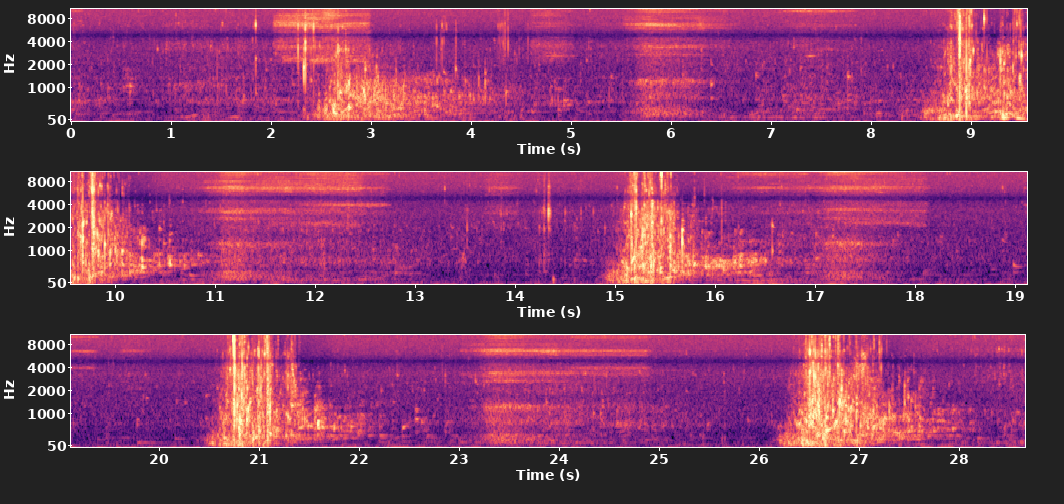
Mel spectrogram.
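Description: Scuba diver breathing through a regulator underwater: five exhalations, about one every six seconds, each a loud burst of bubbling lasting a second or so, with a fainter hiss between them.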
